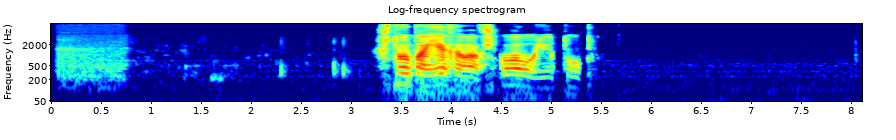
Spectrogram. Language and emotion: Russian, neutral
